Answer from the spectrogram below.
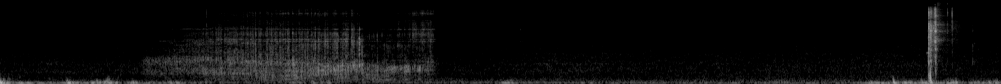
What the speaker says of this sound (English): a BB gun is also varied because the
